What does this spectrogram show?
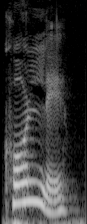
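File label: "kolli", Swedish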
